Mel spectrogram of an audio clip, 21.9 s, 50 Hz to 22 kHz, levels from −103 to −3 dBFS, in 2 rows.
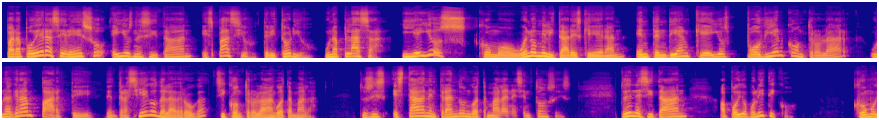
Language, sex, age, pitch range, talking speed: English, male, 30-49, 125-190 Hz, 125 wpm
